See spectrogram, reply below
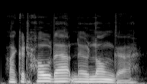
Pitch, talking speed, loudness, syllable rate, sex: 120 Hz, 245 wpm, -13 LUFS, 5.3 syllables/s, male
